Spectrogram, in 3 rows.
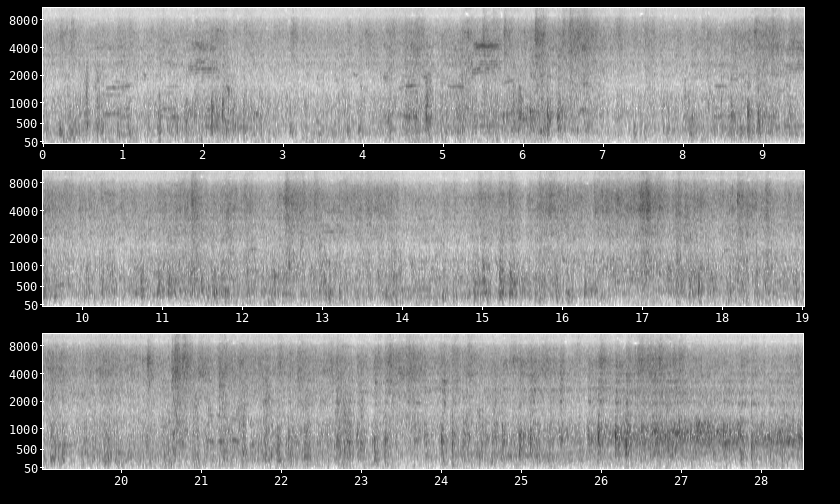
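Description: Class S12 diesel multiple unit running at speed, heard from an open carriage window: a steady rumble of wheels on the rails with irregular clickety-clack over the rail joints.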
